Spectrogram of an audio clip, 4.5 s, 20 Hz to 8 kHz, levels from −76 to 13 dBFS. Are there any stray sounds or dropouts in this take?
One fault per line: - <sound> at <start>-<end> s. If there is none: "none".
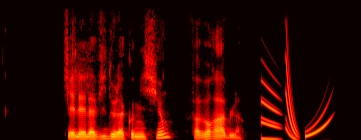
- chirp at 3.3-4.2 s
